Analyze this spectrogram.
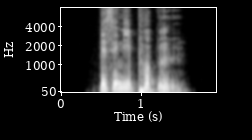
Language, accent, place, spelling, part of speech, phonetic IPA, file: German, Germany, Berlin, bis in die Puppen, prepositional phrase, [bɪs ɪn diː ˈpʊpm̩], De-bis in die Puppen.ogg
- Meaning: until all hours, late into the night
